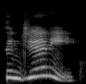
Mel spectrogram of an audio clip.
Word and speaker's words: Sinjini: Sinjini, like gin, like you drink.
